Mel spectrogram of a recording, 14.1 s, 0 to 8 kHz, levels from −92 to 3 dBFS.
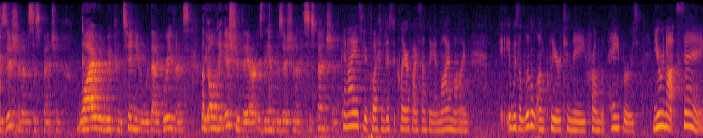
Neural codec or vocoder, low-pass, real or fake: none; 7.2 kHz; real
